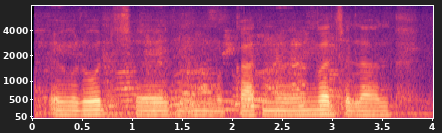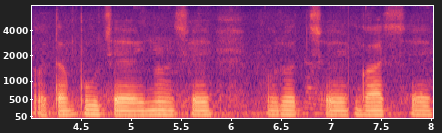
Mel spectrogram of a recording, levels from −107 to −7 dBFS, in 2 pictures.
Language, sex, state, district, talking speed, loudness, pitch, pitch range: Maithili, male, Bihar, Samastipur, 65 wpm, -20 LUFS, 110 Hz, 110-120 Hz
